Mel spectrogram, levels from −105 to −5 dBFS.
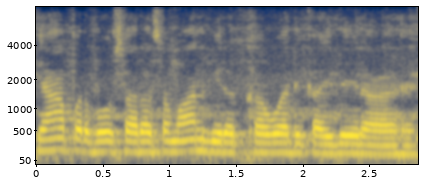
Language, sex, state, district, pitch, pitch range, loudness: Hindi, male, Haryana, Charkhi Dadri, 150 Hz, 140-160 Hz, -11 LUFS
